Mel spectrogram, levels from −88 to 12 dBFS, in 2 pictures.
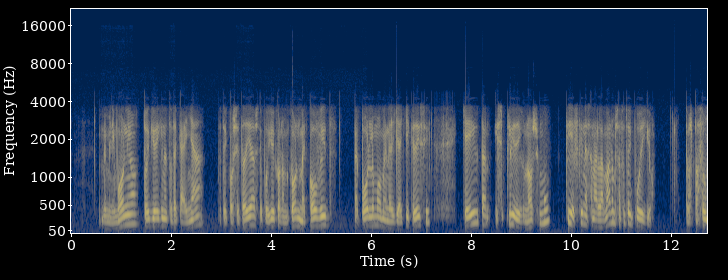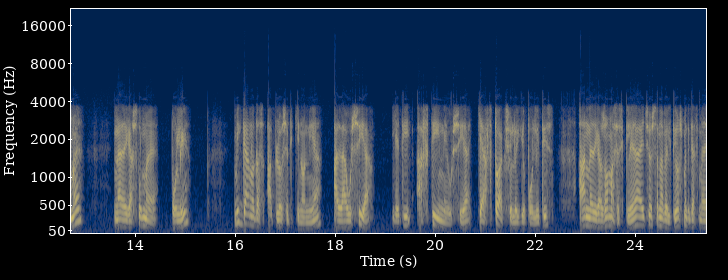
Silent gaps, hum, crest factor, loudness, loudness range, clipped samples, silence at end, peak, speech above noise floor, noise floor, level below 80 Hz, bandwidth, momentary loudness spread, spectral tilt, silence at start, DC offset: none; none; 18 dB; -17 LUFS; 2 LU; under 0.1%; 0 s; 0 dBFS; 38 dB; -55 dBFS; -66 dBFS; 4.9 kHz; 9 LU; -7.5 dB/octave; 0.6 s; under 0.1%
